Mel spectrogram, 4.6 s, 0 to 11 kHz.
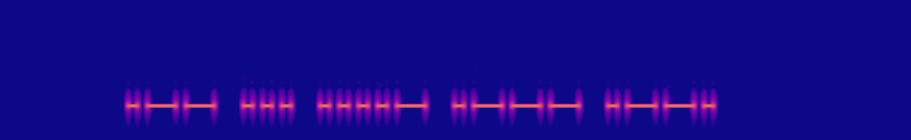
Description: Morse code, heard as a keyed tone, about 25 wpm, 700 Hz. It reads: WS4JP
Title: USA Call Signs - 5 Characters - 3x Character Spacing - 25wpm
